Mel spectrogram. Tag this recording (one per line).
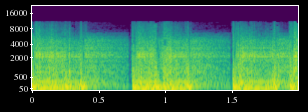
120bpm
buzz
ground
loop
